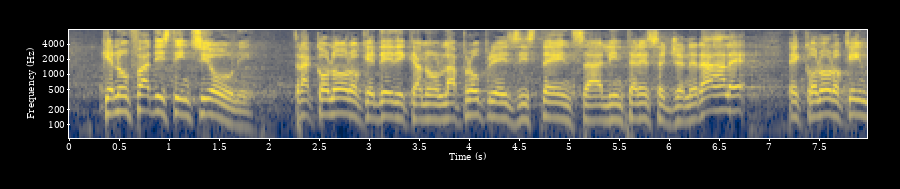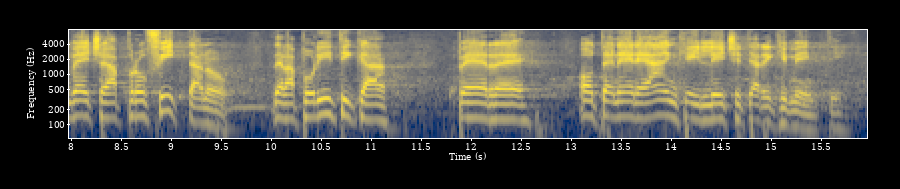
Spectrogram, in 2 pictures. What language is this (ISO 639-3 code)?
ita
